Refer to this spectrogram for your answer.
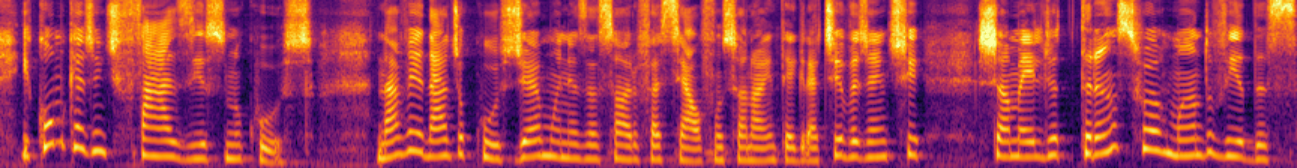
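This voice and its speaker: A woman with an ordinary speaking voice, fairly high-pitched and lively in intonation, at a fairly quick pace with very even loudness, on a very clean recording with a silent background. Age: 40s. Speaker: dentist. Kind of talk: interview.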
